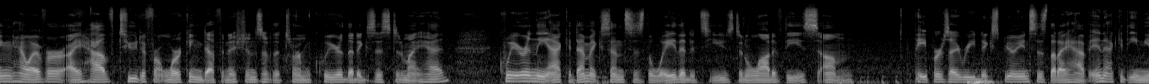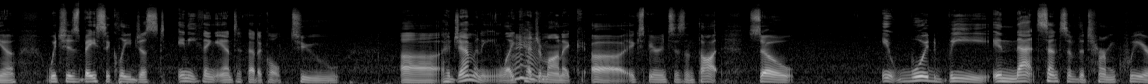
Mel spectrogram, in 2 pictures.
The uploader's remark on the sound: are in Canada, recording in the woods!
